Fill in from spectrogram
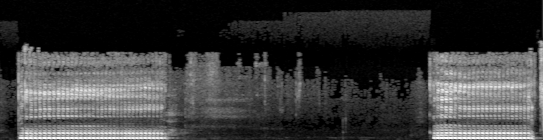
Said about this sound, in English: You just heard the phone rings. It would go like this.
